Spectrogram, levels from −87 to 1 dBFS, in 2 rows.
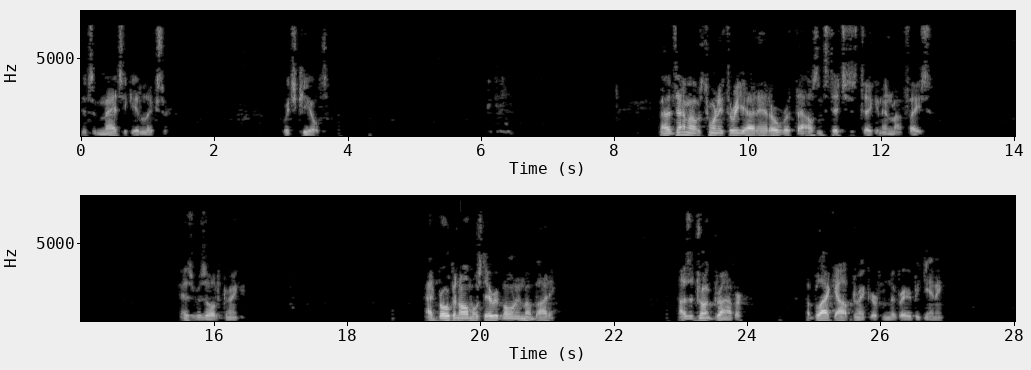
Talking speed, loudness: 100 wpm, -27 LUFS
